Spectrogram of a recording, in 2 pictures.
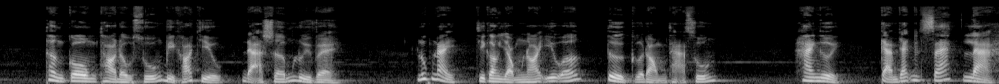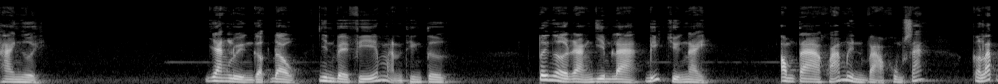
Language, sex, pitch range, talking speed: Vietnamese, male, 105-160 Hz, 185 wpm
